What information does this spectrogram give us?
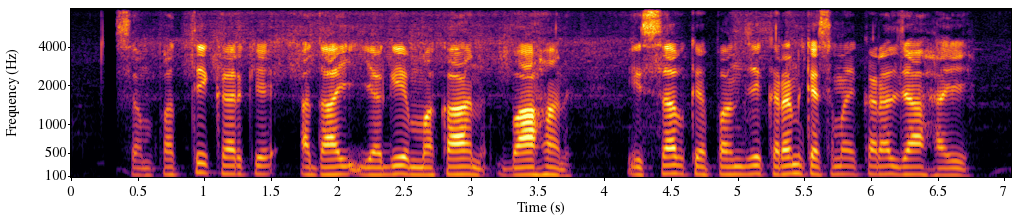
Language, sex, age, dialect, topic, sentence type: Magahi, male, 25-30, Central/Standard, banking, statement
